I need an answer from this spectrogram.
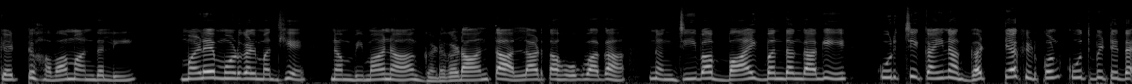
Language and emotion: Kannada, fearful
